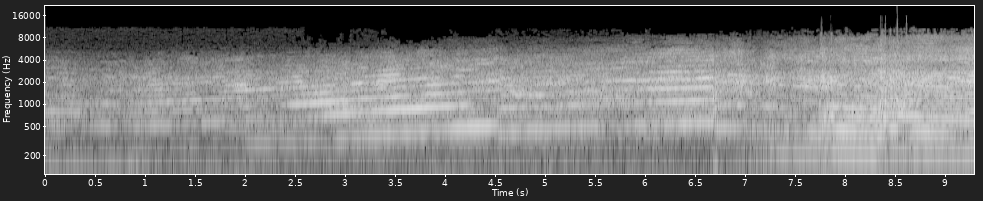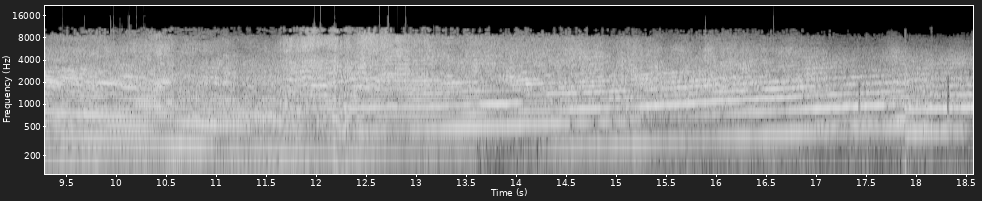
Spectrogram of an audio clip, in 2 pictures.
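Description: BMW Sauber Formula One car's high-revving V8 engine: the pitch climbs in steps through quick upshifts, winds down steadily as the car slows, then climbs again through the gears. It gets louder about halfway through.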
